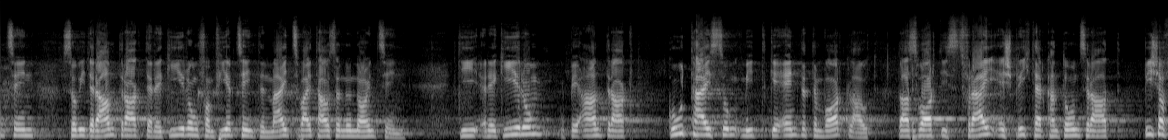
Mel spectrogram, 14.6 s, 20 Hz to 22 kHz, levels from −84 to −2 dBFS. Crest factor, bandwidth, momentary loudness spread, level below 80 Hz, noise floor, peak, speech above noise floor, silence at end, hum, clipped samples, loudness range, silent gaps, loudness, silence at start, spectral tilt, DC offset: 16 dB; 13 kHz; 12 LU; -58 dBFS; -52 dBFS; -10 dBFS; 26 dB; 0 s; none; under 0.1%; 3 LU; none; -26 LUFS; 0 s; -5.5 dB/octave; under 0.1%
